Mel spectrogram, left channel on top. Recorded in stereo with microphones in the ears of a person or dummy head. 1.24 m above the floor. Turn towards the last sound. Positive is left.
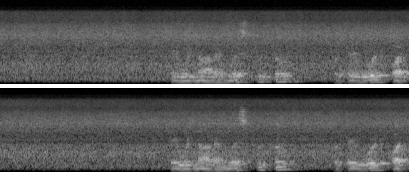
turn(degrees=-15)  # may be behind; listen again after turning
